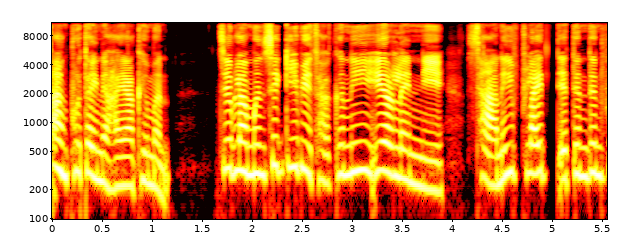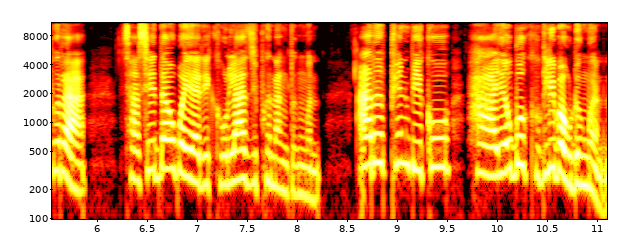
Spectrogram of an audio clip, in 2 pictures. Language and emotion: Bodo, disgusted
